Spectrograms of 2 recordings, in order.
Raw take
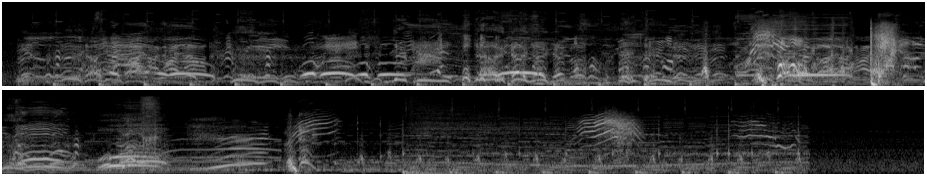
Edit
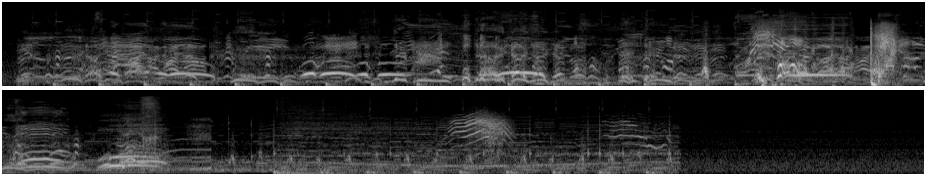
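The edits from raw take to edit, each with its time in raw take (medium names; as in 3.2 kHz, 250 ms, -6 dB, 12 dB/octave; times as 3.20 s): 11.32–12.61 s: delete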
